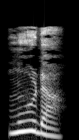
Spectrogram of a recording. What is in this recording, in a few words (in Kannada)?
"ಮೂಢ", Kannada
